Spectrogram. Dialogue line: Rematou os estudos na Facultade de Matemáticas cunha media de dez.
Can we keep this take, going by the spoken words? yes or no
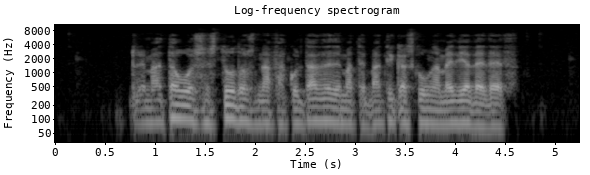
yes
